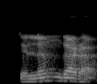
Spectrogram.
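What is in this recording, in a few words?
"kelenggara", Malay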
